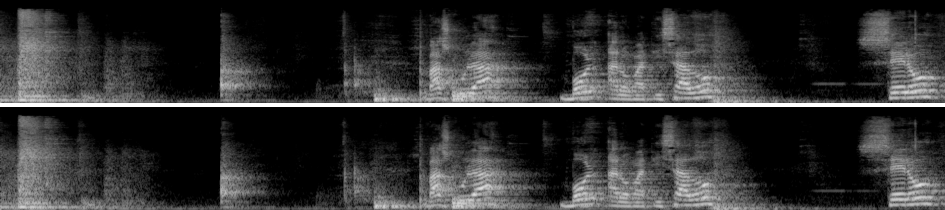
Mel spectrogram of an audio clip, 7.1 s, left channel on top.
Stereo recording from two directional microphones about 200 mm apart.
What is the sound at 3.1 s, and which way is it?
Speech, 5° right (ahead or behind).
